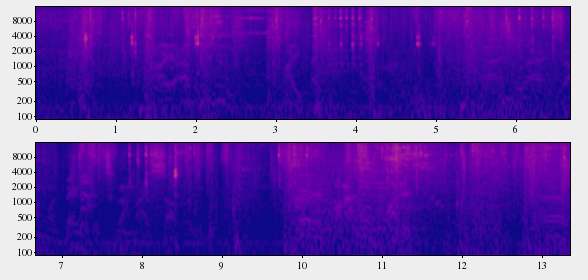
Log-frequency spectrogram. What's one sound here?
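Game spell effects crackle and zap during a fight.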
